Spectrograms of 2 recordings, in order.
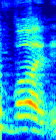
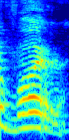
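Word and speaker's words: were: यानी कि डब्ल्यू ई R spelling तो है पर उच्चारण जो है उसका होगा वर।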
